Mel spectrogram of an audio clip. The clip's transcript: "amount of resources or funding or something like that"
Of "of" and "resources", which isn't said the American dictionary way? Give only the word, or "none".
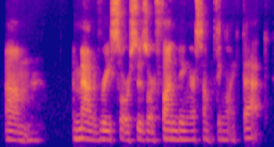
none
